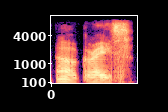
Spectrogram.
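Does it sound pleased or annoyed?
annoyed. It sounds annoyed and sarcastic.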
